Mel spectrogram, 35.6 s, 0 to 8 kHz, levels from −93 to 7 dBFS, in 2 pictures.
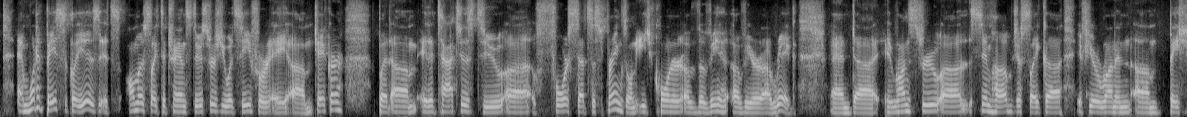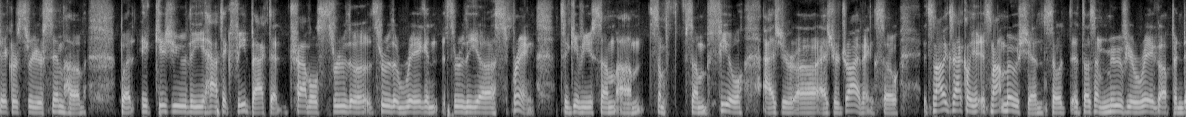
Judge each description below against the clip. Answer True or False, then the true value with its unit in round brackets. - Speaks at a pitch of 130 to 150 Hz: True (140 Hz)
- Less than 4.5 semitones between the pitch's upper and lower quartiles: True (2.5 semitones)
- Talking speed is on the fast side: False (185 wpm)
